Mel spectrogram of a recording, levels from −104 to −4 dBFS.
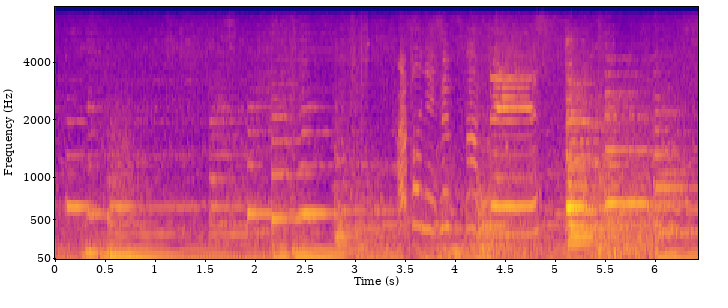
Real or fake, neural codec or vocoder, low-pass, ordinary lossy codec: fake; codec, 24 kHz, 0.9 kbps, WavTokenizer, medium music audio release; 7.2 kHz; none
